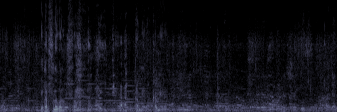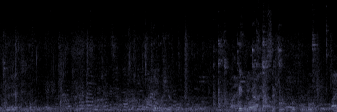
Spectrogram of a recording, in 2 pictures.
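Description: Several adults talk at once nearby, with a lively crowd murmur around them.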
